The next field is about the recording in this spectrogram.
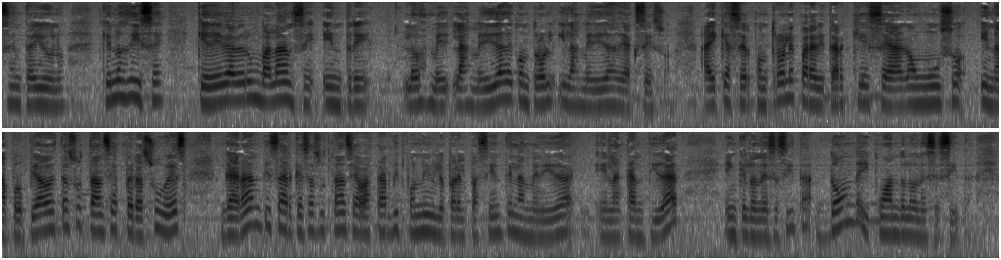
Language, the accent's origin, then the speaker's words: Spanish; Panama; El Plan Nacional de Cuidados Paliativos se aprobó en mi país en el año 2009 y ahora comenzamos a tener ya centros pilotos, de tener solo uno en la ciudad de Panamá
